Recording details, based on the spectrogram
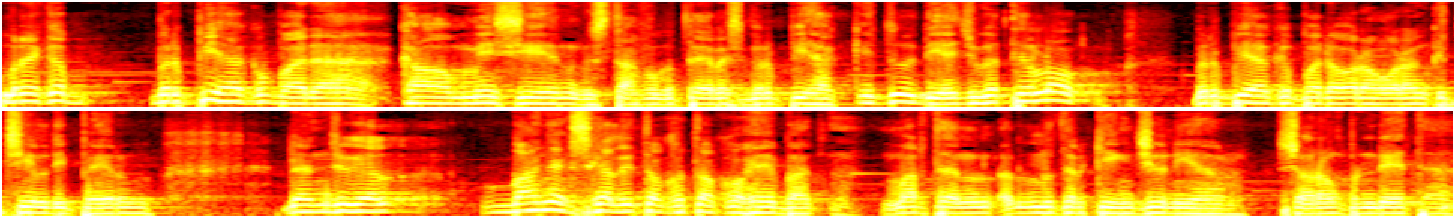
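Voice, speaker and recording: Over noticeable background noise, a man of medium pitch talks at a moderate pace with ordinary pitch variation and very even loudness. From Kupang, East Nusa Tenggara (Timor), eastern Indonesia. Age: 40s. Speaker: church leader speaking at a memorial event. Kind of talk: public speech.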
